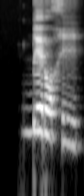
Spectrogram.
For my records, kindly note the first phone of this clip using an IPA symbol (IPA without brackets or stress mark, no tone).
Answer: ɡ͡b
